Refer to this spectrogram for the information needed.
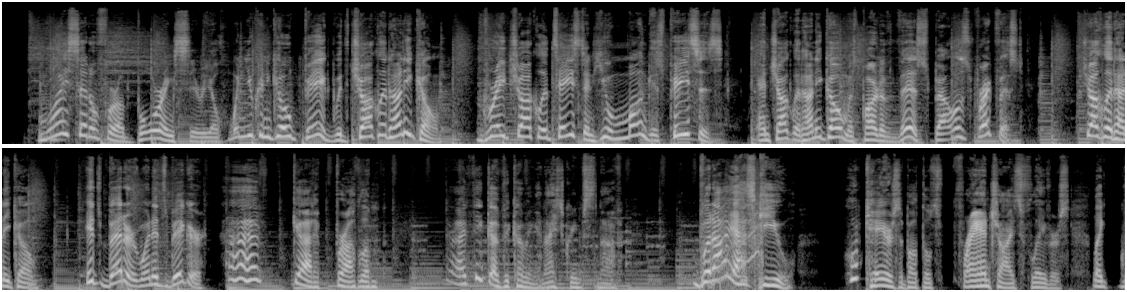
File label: Commercial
